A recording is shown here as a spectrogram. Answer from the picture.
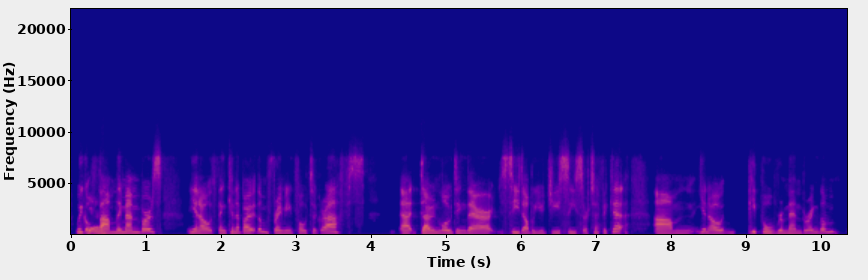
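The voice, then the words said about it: Scottish accent. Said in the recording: “you've got your lovely Scottish accent”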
